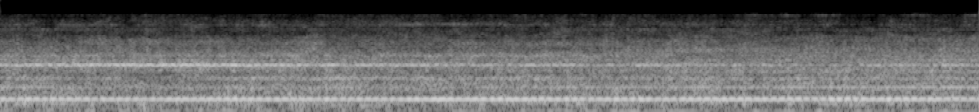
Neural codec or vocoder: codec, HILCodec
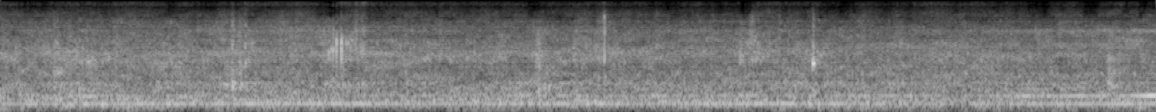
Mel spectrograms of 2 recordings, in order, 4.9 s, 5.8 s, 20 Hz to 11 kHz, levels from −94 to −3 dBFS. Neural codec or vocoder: codec, HILCodec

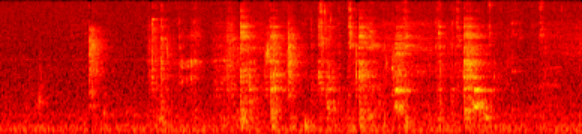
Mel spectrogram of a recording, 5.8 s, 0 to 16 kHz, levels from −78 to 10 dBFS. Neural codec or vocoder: none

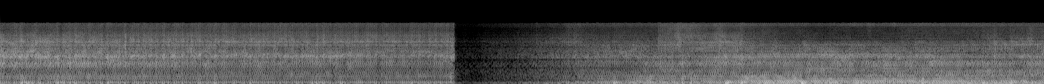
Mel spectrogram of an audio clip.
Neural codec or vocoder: codec, ZipCodec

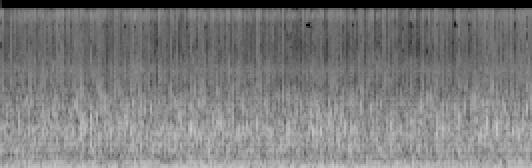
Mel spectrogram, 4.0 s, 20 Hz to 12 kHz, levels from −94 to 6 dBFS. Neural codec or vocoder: vocoder, BigVGAN v2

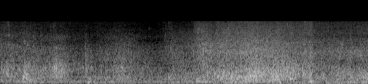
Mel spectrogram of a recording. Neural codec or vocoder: none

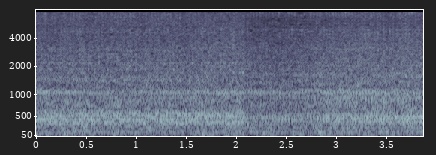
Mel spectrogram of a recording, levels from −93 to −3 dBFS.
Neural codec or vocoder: vocoder, Vocos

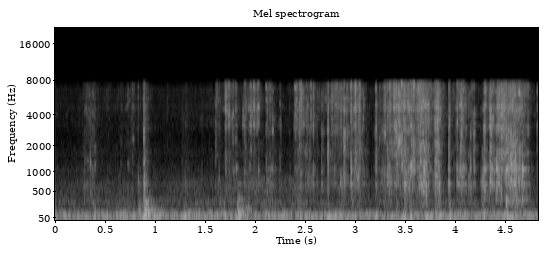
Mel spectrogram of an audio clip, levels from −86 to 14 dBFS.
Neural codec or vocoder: vocoder, HiFi-GAN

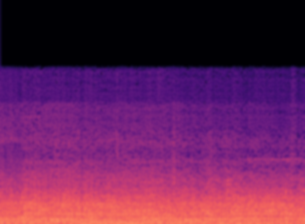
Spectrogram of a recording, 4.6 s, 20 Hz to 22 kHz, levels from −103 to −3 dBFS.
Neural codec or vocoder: none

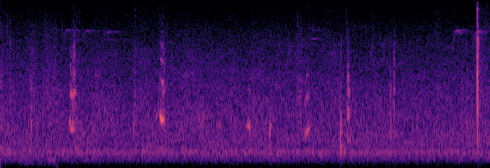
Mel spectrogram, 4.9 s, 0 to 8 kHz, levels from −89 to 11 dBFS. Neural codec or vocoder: none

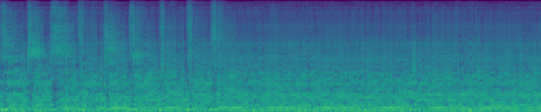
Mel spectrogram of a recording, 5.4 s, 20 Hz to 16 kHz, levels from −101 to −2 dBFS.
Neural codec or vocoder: vocoder, BigVGAN v2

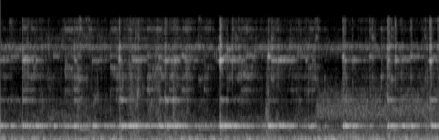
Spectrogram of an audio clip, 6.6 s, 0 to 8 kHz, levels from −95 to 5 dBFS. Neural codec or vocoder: vocoder, HiFi-GAN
